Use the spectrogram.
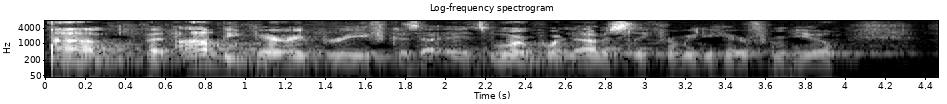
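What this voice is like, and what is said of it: Sick, strained voice from a cold. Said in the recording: “I apologize for my voice. ... have had this cold”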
